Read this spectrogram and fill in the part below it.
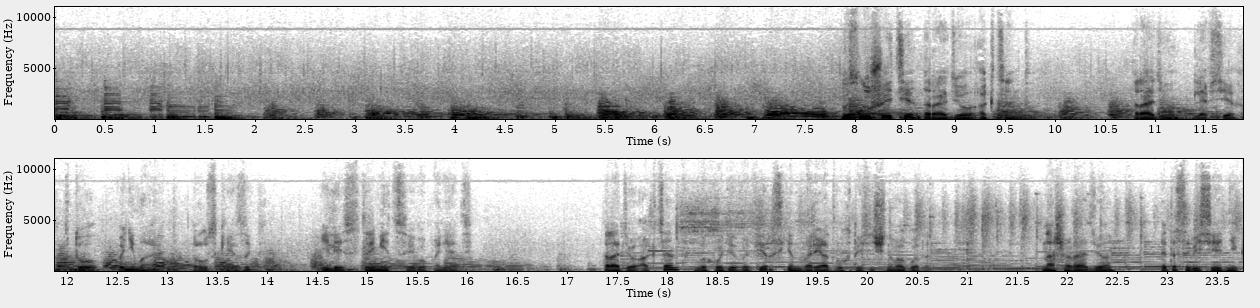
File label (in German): Jingle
